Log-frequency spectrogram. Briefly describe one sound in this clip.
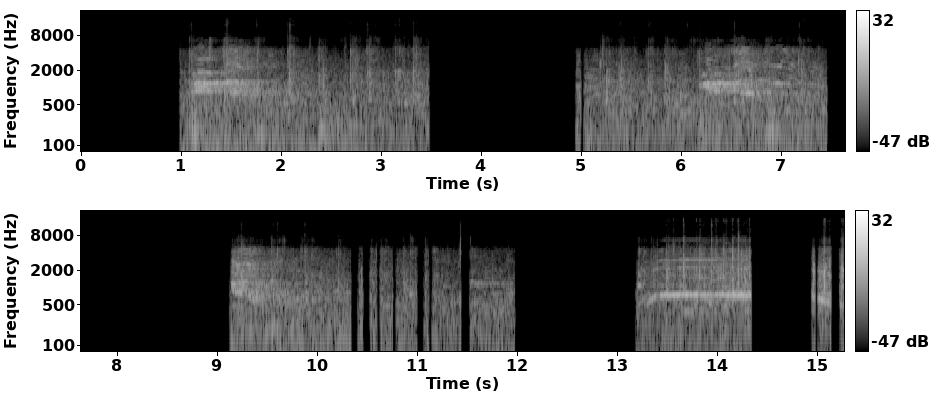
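A group of girls chants a cheer in a large echoing gym.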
